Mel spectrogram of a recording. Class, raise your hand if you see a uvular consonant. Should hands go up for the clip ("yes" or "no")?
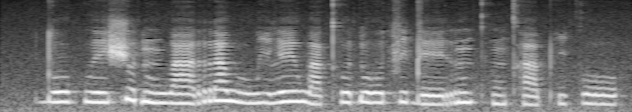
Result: no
